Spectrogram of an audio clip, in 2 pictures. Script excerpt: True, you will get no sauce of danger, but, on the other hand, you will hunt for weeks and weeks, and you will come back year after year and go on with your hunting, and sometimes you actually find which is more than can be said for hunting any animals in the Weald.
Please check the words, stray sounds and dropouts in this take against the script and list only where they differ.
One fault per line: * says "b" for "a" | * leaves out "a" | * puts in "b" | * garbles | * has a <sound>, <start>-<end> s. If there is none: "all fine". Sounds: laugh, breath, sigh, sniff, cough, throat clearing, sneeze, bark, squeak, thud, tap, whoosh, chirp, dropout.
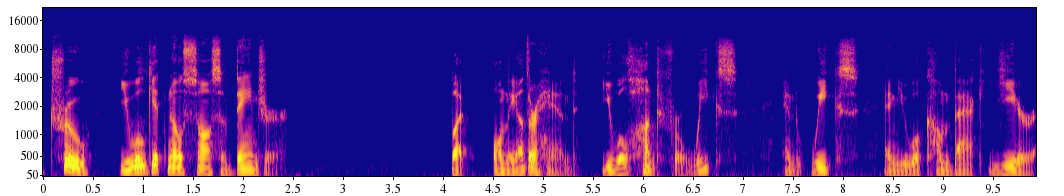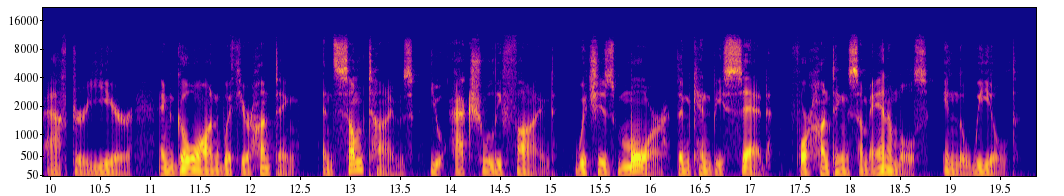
* says "some" for "any"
